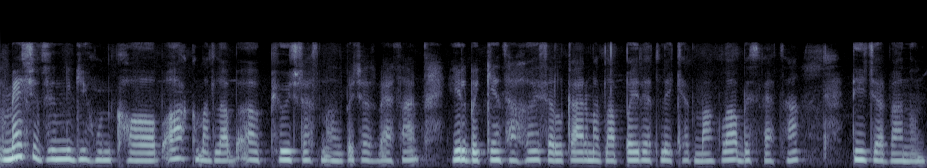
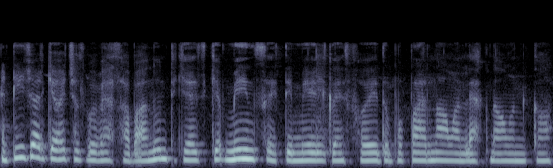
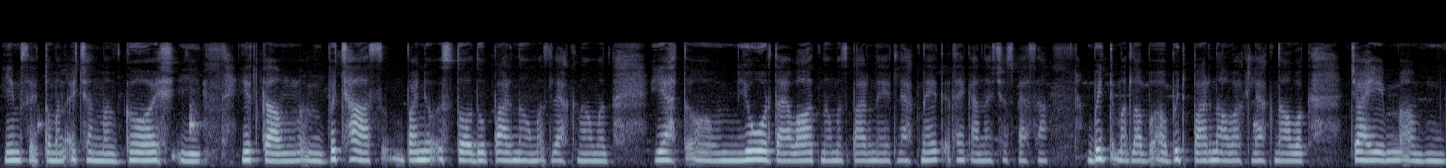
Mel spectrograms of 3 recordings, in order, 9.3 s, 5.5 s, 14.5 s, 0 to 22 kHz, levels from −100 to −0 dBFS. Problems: none marked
